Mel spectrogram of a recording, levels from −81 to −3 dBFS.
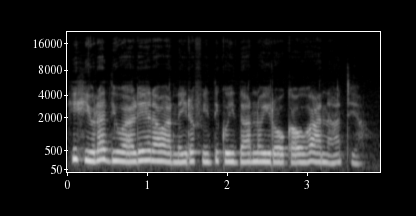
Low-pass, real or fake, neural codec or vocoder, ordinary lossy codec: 19.8 kHz; real; none; none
